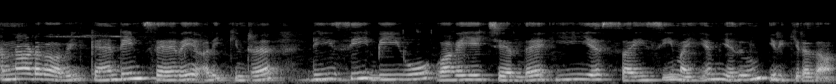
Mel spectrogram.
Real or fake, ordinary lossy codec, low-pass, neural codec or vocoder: real; none; 7.2 kHz; none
